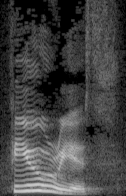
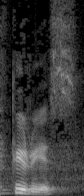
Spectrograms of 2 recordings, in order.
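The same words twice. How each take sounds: First: The first vowel is stretched out long. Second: The first vowel is short, not stretched. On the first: The speaker calls it right. "Remember to stretch it ... but furious" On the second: The speaker calls it wrong. "not call it furious"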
